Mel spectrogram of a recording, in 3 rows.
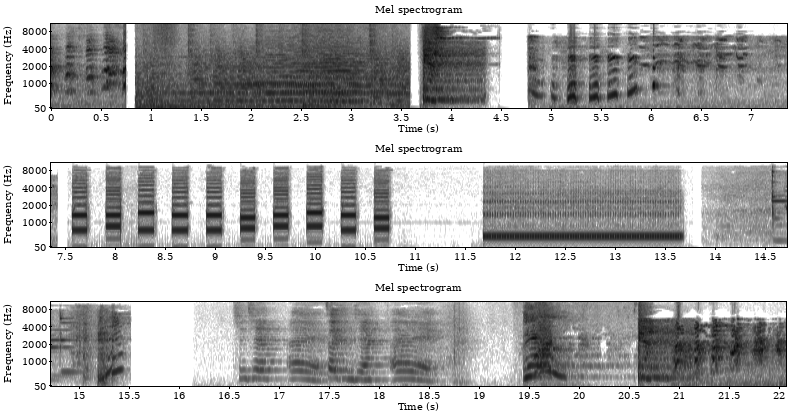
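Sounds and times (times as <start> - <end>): steady telephone tone: 11.7 - 13.8.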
